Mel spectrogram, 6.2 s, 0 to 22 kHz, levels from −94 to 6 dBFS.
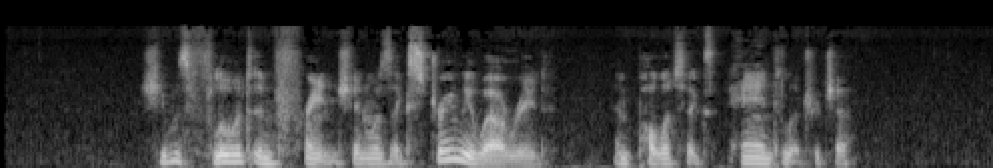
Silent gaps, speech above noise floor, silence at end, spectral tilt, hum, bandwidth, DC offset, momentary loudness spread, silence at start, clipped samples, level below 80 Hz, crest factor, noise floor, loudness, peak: none; 44 dB; 0.9 s; -5 dB/octave; none; 11.5 kHz; under 0.1%; 13 LU; 0.9 s; under 0.1%; -56 dBFS; 18 dB; -65 dBFS; -21 LUFS; -4 dBFS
